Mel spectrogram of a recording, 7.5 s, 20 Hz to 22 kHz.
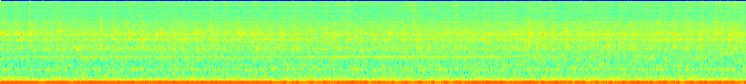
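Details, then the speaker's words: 1965 Ford Mustang convertible, 289 V8 at idle just after start: smooth, steady burble with an even low rumble, no ticks or misses; runs clean and healthy. Normal idle. "Not only looks good, sounds good."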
